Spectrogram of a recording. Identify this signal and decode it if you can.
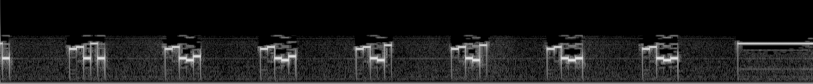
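Five-tone selective call (ZVEI), heard as quick runs of five tones, tones of about 80 ms. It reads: 89333 89324 89324 89320 89320 89323 89323
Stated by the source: ZVEI five-tone selective call received on SDR.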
